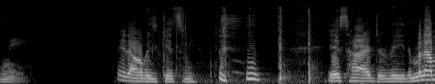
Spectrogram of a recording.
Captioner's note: laughing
